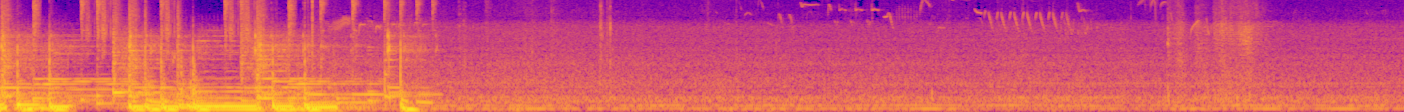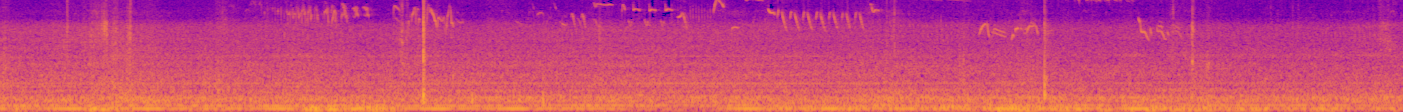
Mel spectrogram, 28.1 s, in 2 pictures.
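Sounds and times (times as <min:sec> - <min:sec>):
small birds chirping: 0:00.0 - 0:04.9, 0:06.2 - 0:13.0, 0:14.2 - 0:28.0.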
